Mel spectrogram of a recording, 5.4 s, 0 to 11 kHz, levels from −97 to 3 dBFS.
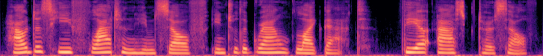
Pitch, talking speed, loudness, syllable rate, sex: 220 Hz, 145 wpm, -16 LUFS, 3.6 syllables/s, female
